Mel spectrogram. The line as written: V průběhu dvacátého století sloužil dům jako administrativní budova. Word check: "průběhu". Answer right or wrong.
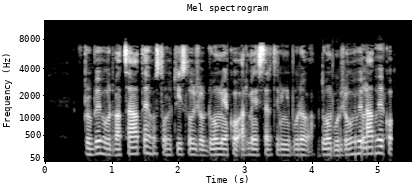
right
